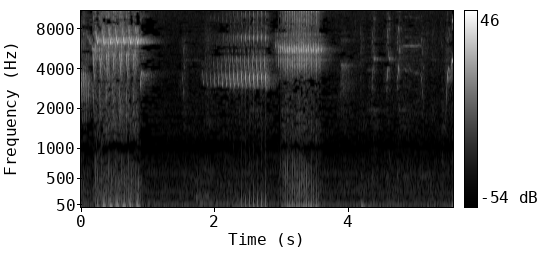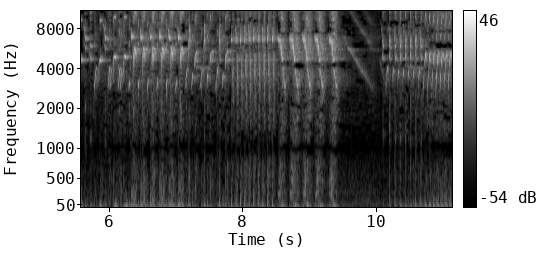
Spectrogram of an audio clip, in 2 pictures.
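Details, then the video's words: Hybrid canary x goldfinch, a mule, in song: short twittering bursts with pauses, then a long continuous stretch of rolling trills and sharp repeated notes, low background hum. "Chant Mulet Canari X Chardonneret"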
